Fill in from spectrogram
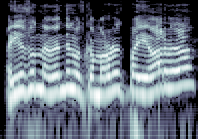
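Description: A man's voice: extremely high pitch, steady tone, fast, sharp tone, clean tone, no echo, studio quality. A man, a comedy co-host joking and heckling in casual chat.

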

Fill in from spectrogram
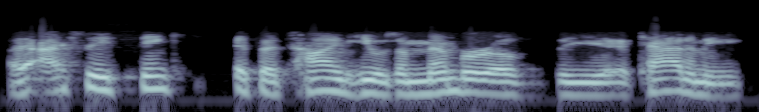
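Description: A young man, a podcast guest, telling stories in a halting, rambling way with many restarts. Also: mid-range voice, steady tone, no echo, phone-quality sound. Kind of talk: casual storytelling.

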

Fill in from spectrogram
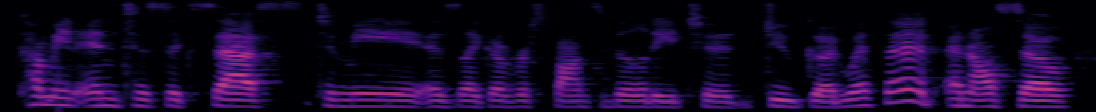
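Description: The sound is lo-fi, carrying a woman's lowish, fairly bright voice. She's an American company co-founder whose native language is Spanish, and her interview answers come across as sincere and reflective, full of "um" and "like."

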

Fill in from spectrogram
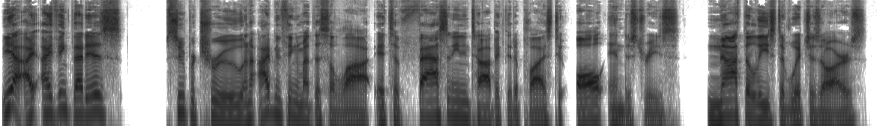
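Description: A man's voice: mid-range voice, lively intonation, fairly quick, no echo, studio quality. A man co-hosting a casual podcast, playful and fond of putting on silly voices. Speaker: podcast co-host.

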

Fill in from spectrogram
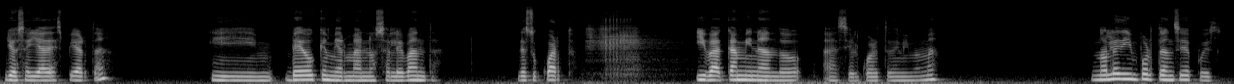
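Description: A woman with a Mexican accent recounting a personal ghost story, speaking softly and often trailing off into a quiet voice. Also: medium pitch. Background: music.

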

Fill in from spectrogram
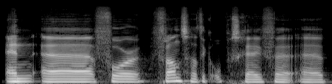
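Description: A man on a podcast panel speaking in an ordinary mid-pitched voice. He lays out his choices calmly, one at a time, in a relaxed conversational tone. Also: slow pace, clean tone. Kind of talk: casual chat.

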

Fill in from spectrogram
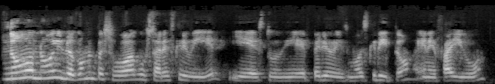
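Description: A woman in her thirties from Colombia, with a softened Colombian accent blended with neutral Spanish, chatting easily as a journalist guest in an interview. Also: mid-range voice, fairly quick, lo-fi sound, a crowd in the background. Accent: softened Colombian, mixed with neutral Spanish. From Medellín, Colombia. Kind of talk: casual interview chat.

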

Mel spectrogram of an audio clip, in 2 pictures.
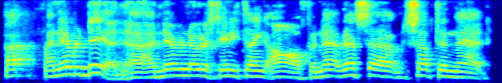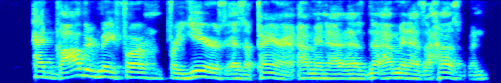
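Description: An older man from the American South, telling a personal story in an interview, halting with many fillers and restarts. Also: medium pitch, a little mellow. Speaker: guest.

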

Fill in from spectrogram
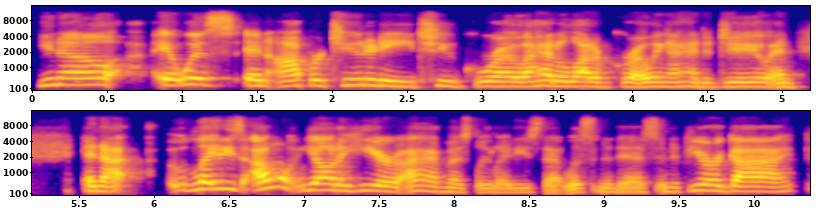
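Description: A woman's voice: mid-range voice, brisk, a bit bright. A woman hosting her podcast, responding and sharing her own story in casual faith-based conversation with playful asides. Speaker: podcast host.

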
